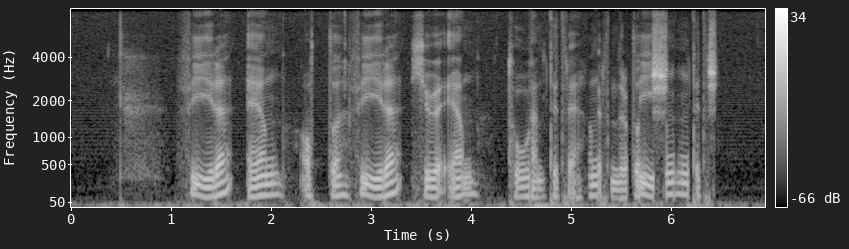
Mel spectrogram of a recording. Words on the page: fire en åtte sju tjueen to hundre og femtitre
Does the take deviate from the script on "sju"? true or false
true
